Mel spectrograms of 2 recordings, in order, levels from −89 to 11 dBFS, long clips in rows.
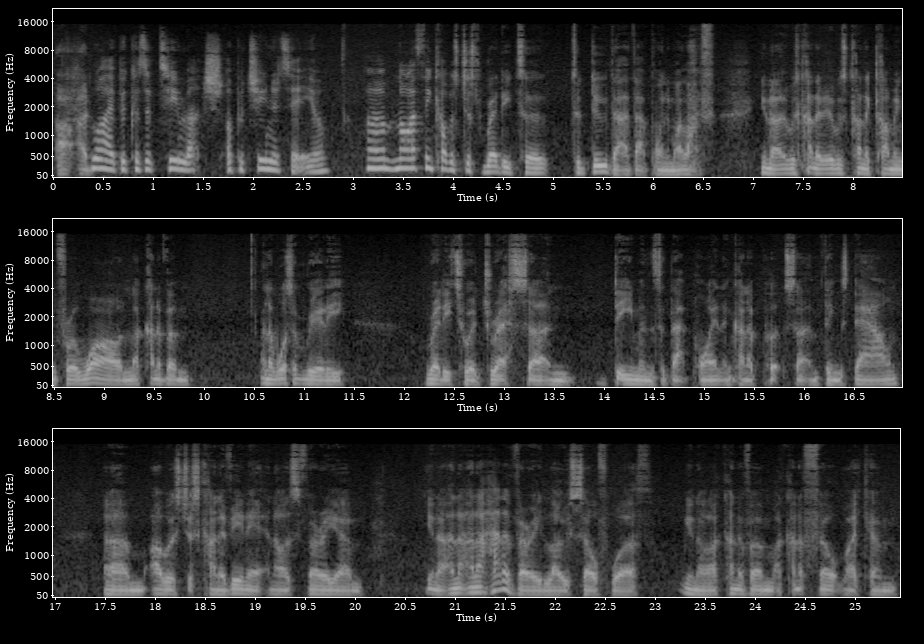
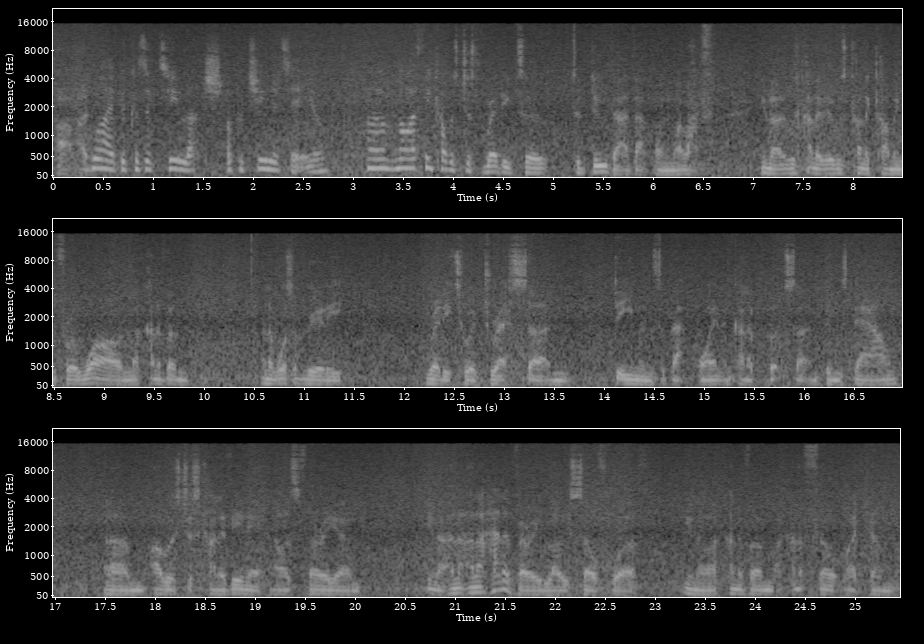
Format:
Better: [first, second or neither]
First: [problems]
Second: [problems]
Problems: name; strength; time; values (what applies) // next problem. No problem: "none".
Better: first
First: hiss; faint; throughout; 25 dB below the speech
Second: hiss; loud; throughout; 7 dB below the speech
